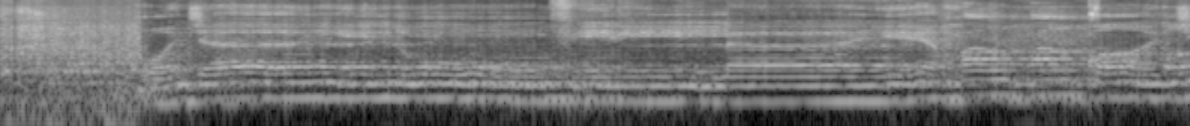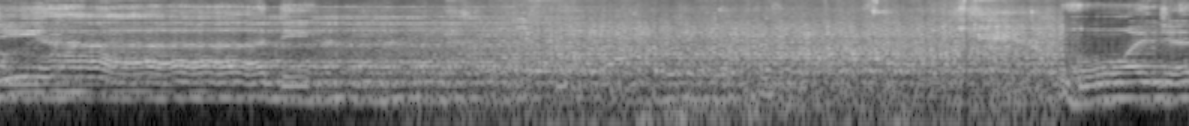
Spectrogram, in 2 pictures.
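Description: A young man chants in a long, drawn-out melodic voice through a microphone and loudspeaker.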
